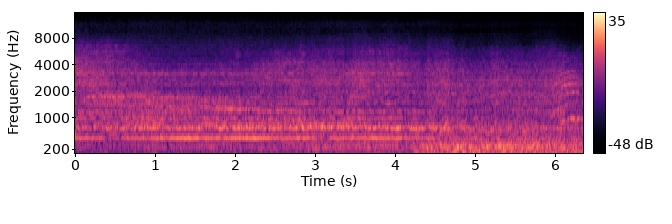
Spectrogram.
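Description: A burst of hissing steam from a show-scene effect over a held, horn-like chord from the ride's soundtrack. A low rumble comes in about four seconds in.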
